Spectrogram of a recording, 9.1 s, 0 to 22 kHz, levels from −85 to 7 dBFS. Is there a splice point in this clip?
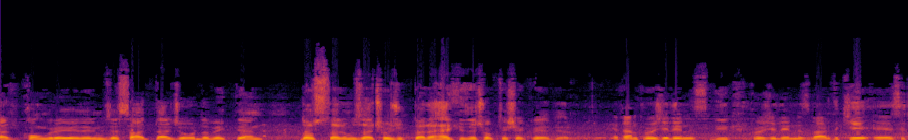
no; 0 cuts

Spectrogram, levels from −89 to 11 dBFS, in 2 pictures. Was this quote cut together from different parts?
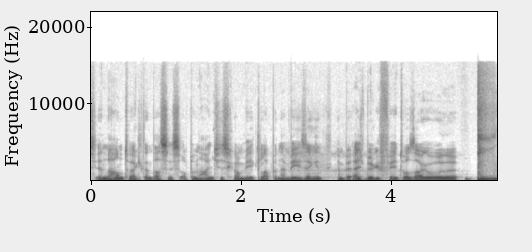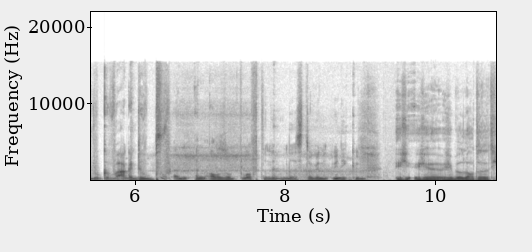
no; 0 cuts

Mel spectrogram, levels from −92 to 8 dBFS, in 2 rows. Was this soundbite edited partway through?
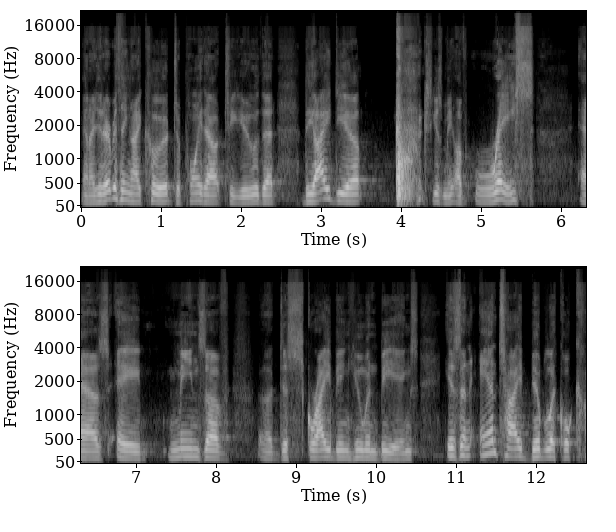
no; 0 cuts

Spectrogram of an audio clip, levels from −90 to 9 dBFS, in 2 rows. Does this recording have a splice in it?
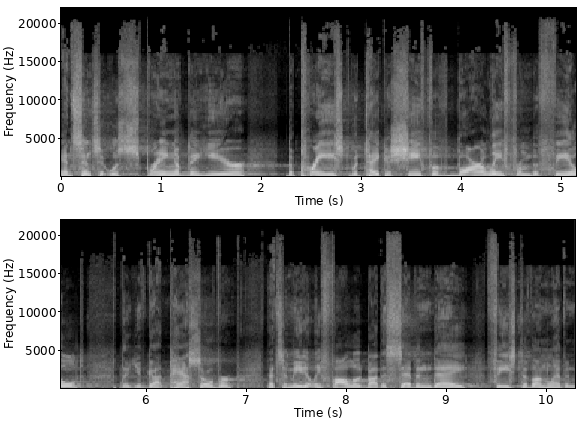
yes; 1 cut; at 5.7 s

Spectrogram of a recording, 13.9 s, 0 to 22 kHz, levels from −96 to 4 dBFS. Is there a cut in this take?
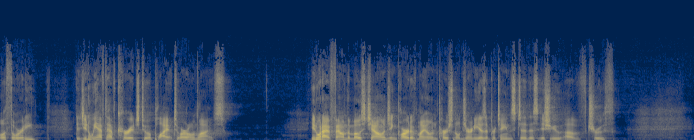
no; 0 cuts

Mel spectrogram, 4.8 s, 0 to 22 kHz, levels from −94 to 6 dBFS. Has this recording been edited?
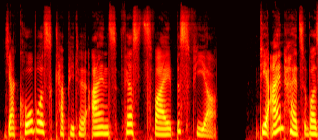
no; 0 cuts

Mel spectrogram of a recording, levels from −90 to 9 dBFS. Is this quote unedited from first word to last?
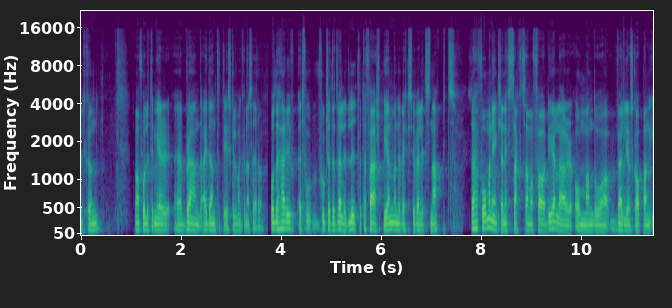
no; 2 cuts; at 3.7 s, 7.6 s

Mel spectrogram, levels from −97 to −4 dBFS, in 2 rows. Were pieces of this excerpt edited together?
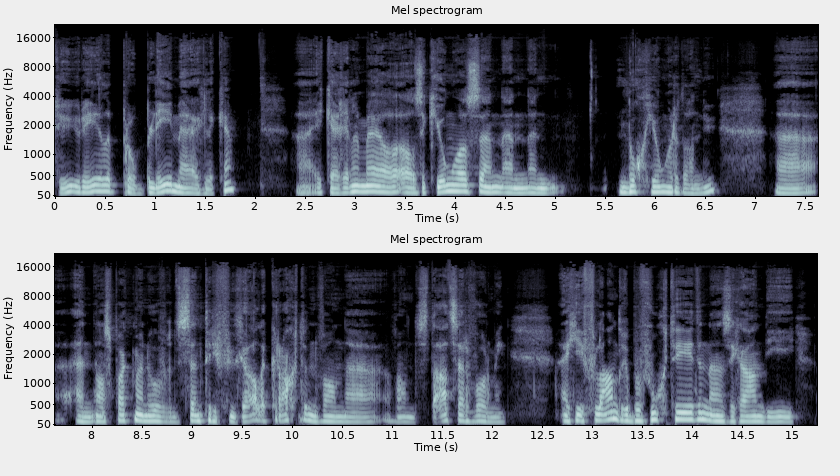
yes; 1 cut; at 8.0 s

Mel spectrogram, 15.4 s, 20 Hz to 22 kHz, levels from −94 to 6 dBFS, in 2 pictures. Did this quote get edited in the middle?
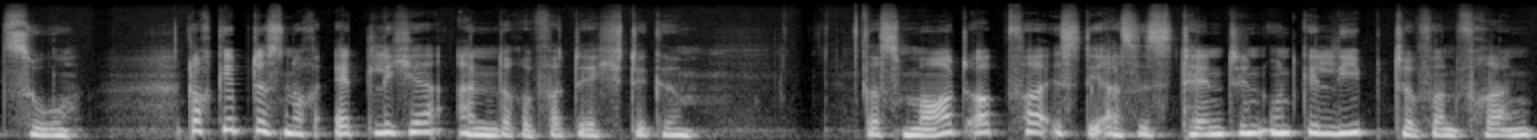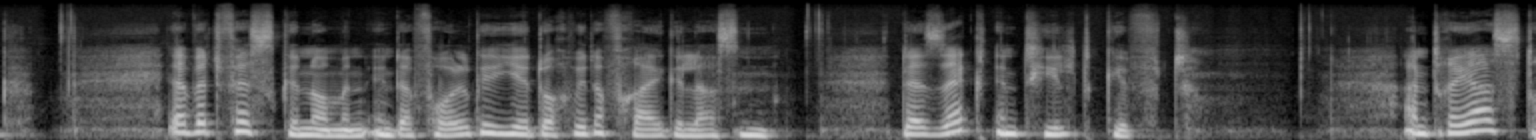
yes; 2 cuts; at 4.2 s, 12.7 s

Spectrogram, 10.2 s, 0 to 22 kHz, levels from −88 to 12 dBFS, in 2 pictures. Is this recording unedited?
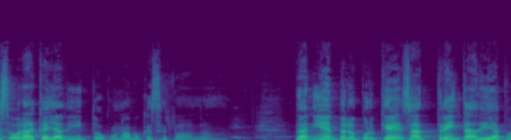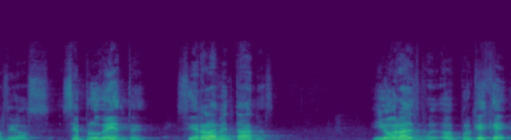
yes; 0 cuts

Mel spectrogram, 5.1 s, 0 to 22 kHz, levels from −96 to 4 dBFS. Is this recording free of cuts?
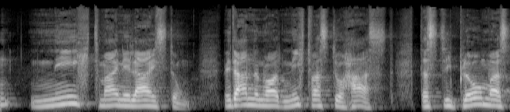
yes; 0 cuts

